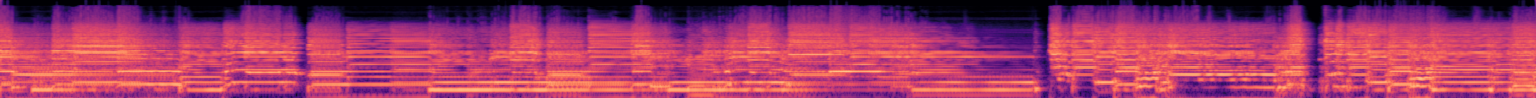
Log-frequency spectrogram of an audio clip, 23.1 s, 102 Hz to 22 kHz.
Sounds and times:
Effects unit: 0.0 - 23.0
Guitar: 0.0 - 23.0.

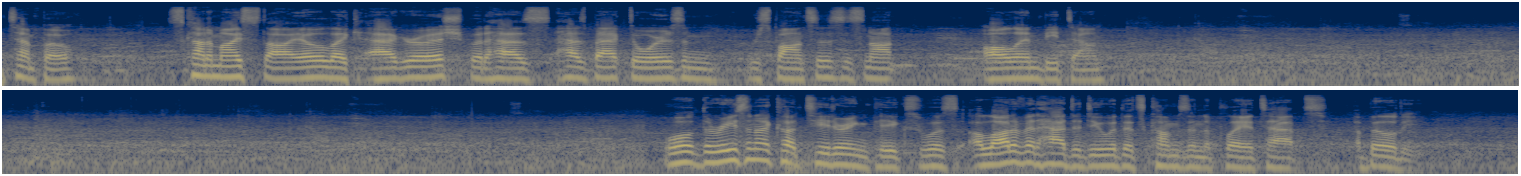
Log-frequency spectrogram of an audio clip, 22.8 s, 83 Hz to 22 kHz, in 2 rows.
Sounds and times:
Speech: 0.0 - 8.3, 15.9 - 22.0.

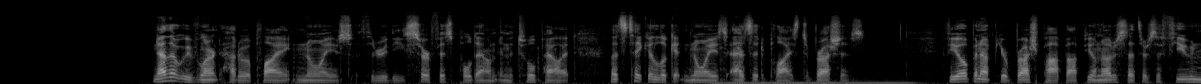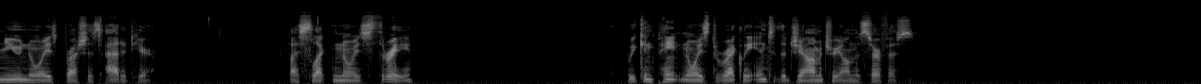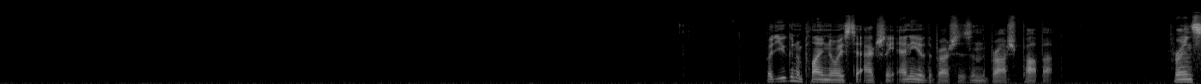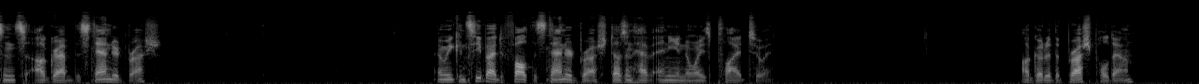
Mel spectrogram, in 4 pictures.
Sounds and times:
Speech: 1.5 - 8.8, 9.4 - 13.6, 14.9 - 16.2, 18.3 - 21.2, 31.7 - 34.7, 35.7 - 37.7, 40.4 - 43.8, 46.2 - 47.4.

